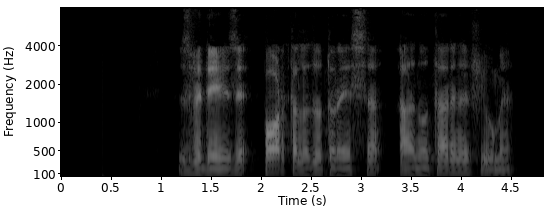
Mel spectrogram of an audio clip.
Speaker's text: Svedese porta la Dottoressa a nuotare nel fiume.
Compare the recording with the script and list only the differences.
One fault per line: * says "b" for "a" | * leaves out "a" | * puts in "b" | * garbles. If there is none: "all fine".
all fine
